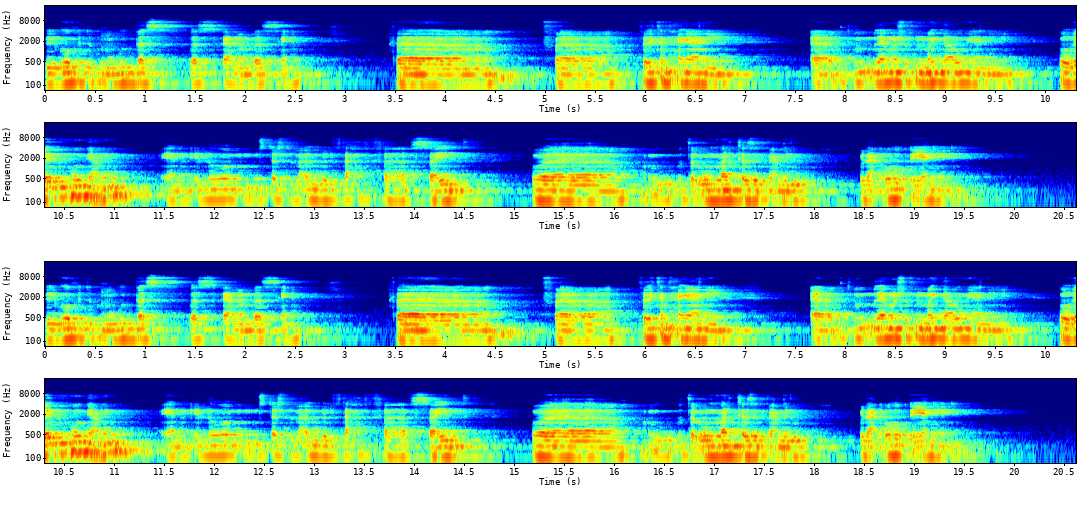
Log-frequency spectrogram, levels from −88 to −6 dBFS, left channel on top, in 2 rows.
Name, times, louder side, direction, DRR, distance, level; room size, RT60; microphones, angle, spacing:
voice 1, 0.0-2.6 3.5-4.6 5.1-6.9 7.6-9.7 10.1-11.1 11.4-14.5 15.2-17.9 18.5-19.5, right 1 dB, 20° right, 4 dB, 1.1 m, -26 dB
14.5 x 7.2 x 3.5 m, 1.2 s
head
